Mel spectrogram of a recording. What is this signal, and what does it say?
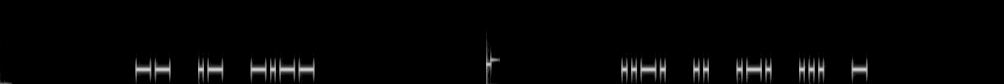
Morse code, heard as a keyed tone, about 25 wpm, spaced as for 18 wpm, 700 Hz. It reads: MAY FIRST
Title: 2x Character Spacing - Top 200 Words - 25wpm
